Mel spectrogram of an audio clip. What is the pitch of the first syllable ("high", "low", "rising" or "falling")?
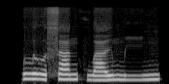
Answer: falling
